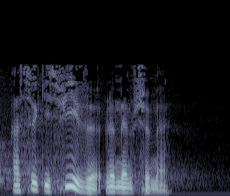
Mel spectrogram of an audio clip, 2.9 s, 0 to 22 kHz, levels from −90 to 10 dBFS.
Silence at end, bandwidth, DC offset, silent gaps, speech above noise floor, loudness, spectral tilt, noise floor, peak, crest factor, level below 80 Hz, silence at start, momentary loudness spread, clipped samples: 0.8 s; 5.8 kHz; under 0.1%; none; 44 dB; -22 LUFS; -7.5 dB/octave; -65 dBFS; -6 dBFS; 16 dB; -50 dBFS; 0 s; 9 LU; under 0.1%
